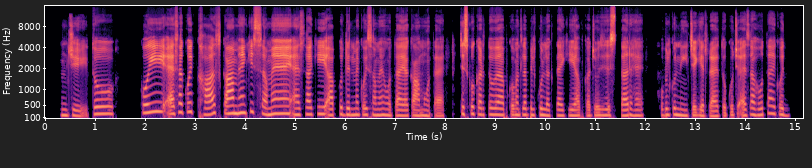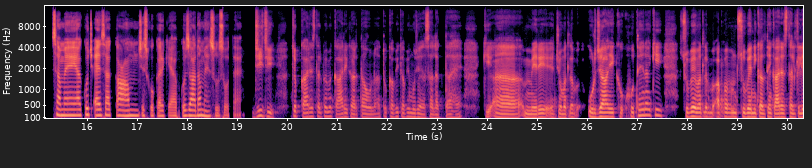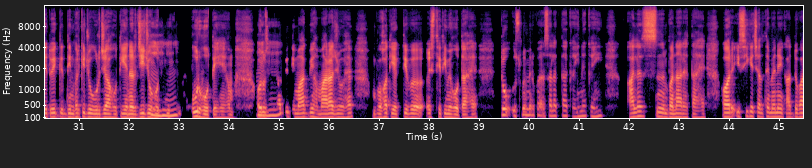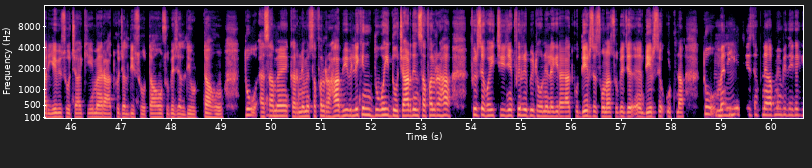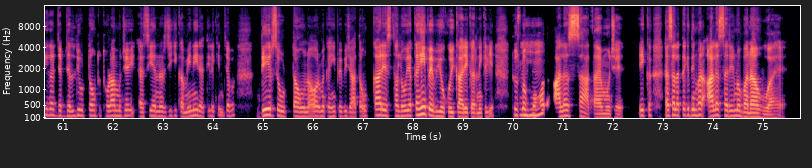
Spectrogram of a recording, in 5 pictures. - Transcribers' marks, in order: tapping; in English: "एनर्जी"; in English: "एक्टिव"; in English: "रिपीट"; in English: "एनर्जी"; other background noise
- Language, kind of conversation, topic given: Hindi, advice, मैं मानसिक स्पष्टता और एकाग्रता फिर से कैसे हासिल करूँ?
